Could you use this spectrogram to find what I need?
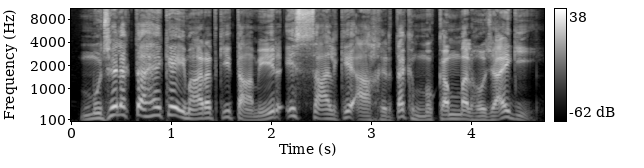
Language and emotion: Urdu, happy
